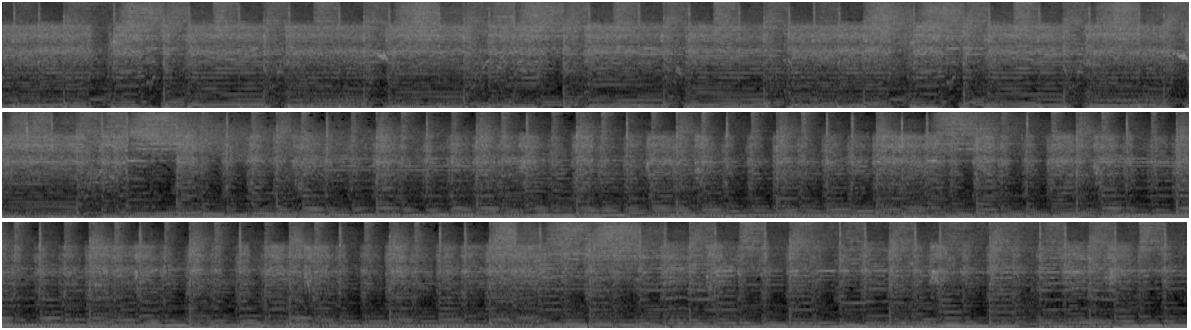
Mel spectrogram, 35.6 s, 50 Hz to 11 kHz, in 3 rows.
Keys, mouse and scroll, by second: 0.0-0.1 typing, 6.6 click, 6.7-7.5 typing, 9.5-15.9 ctrl+drag, 12.5-13.2 typing, 17.8-18.5 typing, 17.9-20.3 drag, 20.3 ctrl+z, 22.5-24.3 drag, 25.6-32.0 ctrl+drag, 33.1-33.8 typing, 33.3 click, 33.9 ctrl+z, 34.5-35.5 drag.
